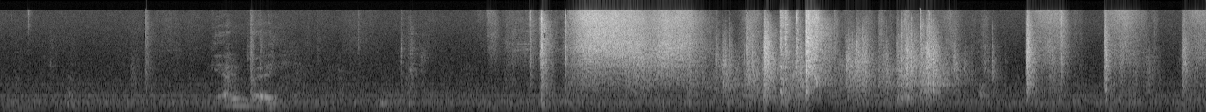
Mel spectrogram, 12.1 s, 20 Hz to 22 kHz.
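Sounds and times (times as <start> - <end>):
paper sliding rustle: 4.9 - 12.0
paper crinkling and crackling: 5.2 - 10.7.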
